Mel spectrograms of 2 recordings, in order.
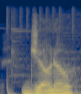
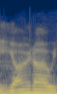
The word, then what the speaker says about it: Jono: very australian name so a lot of people in the us get it wrong you know they say jono they say yono if it's a spanish person i get yono a lot and then the surname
